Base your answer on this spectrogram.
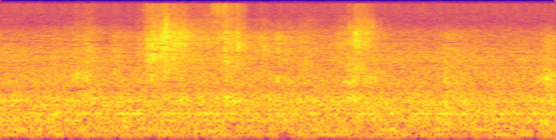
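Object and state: Nothing is struck.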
